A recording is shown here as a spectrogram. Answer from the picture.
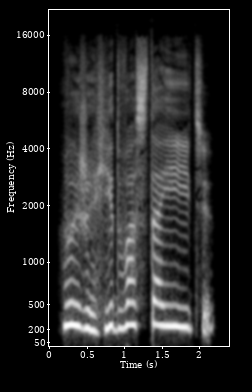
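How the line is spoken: Pleading. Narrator (Russian): взмолилась она

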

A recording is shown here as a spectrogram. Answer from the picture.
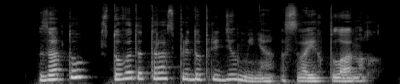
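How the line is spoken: Soft. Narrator (Russian): мягко ответила я

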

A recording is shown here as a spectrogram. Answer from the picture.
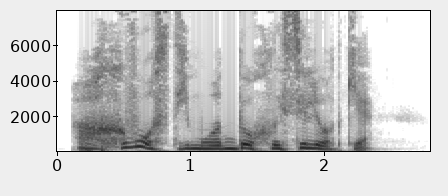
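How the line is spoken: Irritated, weary tone. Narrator (Russian): раздраженно от усталости сообщил Алистар

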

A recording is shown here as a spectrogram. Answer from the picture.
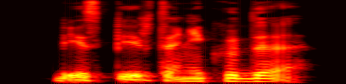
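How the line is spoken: Sighing. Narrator (Russian): вздохнул Евсеич

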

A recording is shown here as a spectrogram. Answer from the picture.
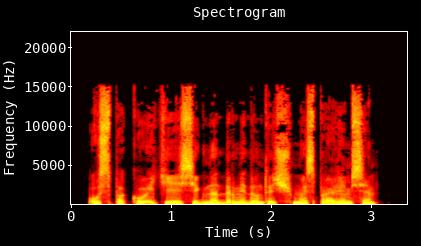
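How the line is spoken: Calm reassurance. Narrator (Russian): спокойно уверил меня следователь

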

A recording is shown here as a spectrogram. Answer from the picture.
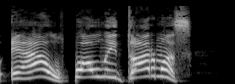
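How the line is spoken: Shout with regained voice. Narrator (Russian): к нему вернулся голос, и он крикнул

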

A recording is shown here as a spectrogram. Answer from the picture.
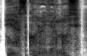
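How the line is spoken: Whisper. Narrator (Russian): прошептал

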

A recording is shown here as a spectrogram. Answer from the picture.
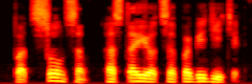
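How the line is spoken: Added very quietly. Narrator (Russian): добавил совсем тихо

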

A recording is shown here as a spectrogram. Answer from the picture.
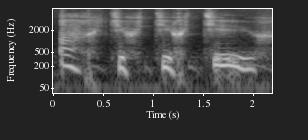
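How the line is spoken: Whining peasant woman. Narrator (Russian): заскулила баба в платке

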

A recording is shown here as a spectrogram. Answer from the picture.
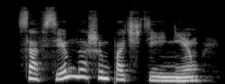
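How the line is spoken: Girl giggling. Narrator (Russian): хихикнула девица

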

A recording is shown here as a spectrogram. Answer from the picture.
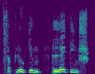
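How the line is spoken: Frightened hysterical scream. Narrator (Russian): Евстратий Павлович испугался, не случилось ли с ним затмение рассудка, истерически закричал

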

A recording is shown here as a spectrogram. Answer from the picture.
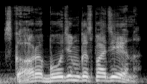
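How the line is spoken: Shout from coach box. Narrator (Russian): крикнул Живьен с козлов кареты

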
